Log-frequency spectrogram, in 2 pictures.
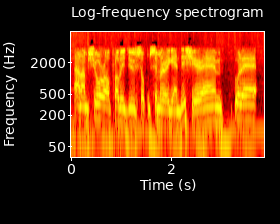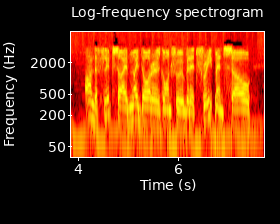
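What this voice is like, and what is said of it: Irish accent. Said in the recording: “Where are you from? Ireland? ... you're good at the accents”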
